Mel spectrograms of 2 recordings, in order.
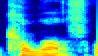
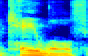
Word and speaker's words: Quolf: The Kowolf, or the K-Wolf, if you want to pronounce it incorrectly.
